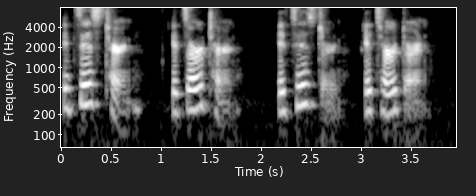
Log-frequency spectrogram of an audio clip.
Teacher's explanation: The H at the beginning of his and her is cut off.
